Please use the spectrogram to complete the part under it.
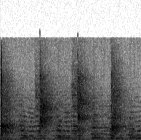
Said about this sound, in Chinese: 啊，没错，这个在维也纳的新年音乐会有个传统，就是听这首曲的时候，观众会跟着一起拍手，就这样。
